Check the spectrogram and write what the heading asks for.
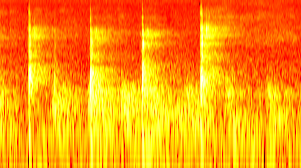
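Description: Chalk writing on a blackboard: about four faint, short taps and scratches as the chalk strikes the board for each stroke.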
